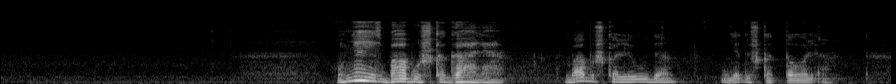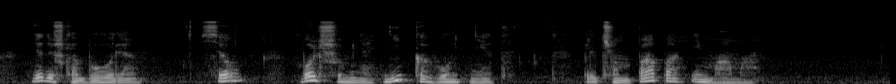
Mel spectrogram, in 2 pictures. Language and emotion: Russian, sad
